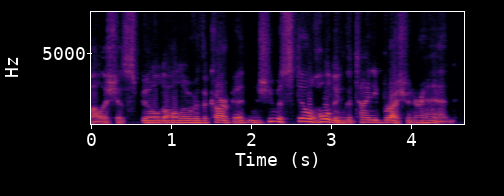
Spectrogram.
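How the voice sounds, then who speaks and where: A man playing a calm, methodical police inspector in an old-time radio mystery, deliberate and probing. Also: mid-range voice, lightly acted.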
